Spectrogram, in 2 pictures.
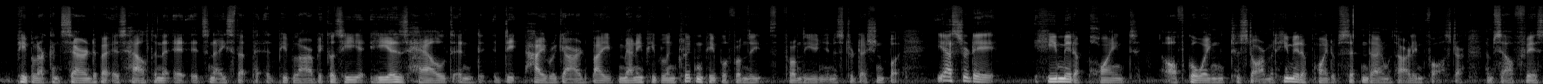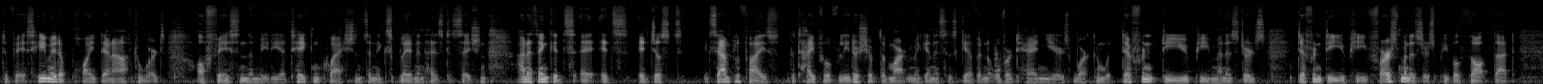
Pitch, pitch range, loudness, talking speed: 95 Hz, 90-105 Hz, -33 LUFS, 200 wpm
